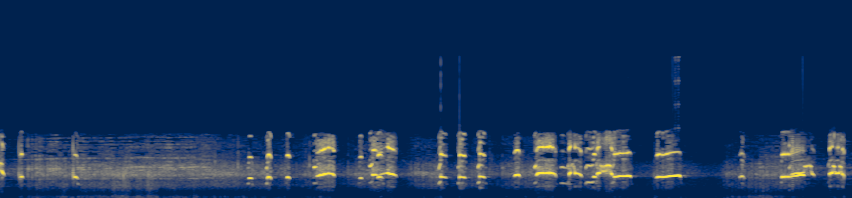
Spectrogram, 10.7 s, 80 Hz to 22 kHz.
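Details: Osprey at a nest on Long Beach Island, New Jersey, at Barnegat Light, with a fish, evening of 31 March 2021. Series of short, sharp whistled chirps, repeated in quick bursts, over a steady low wind rumble.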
